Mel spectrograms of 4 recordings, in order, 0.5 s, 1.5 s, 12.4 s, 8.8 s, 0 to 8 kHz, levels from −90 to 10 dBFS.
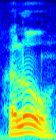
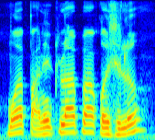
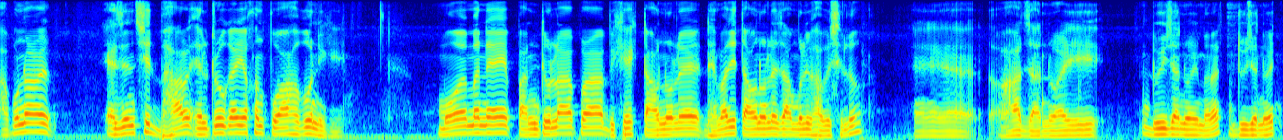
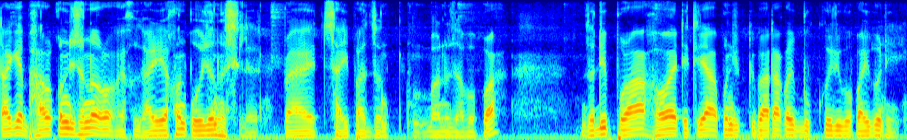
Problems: none marked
